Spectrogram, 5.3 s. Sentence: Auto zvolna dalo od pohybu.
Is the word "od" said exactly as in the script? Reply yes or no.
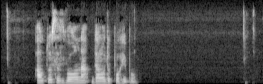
no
